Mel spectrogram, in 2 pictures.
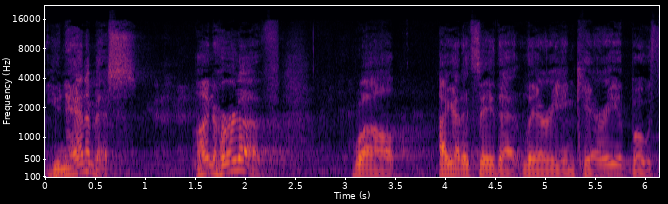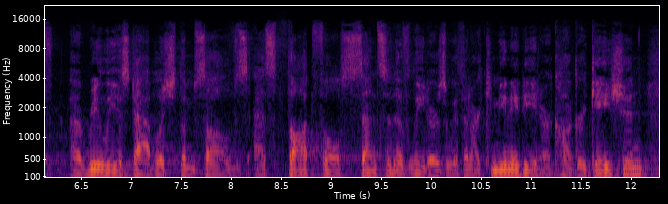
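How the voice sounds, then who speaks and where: Medium-pitched male speech, ordinary in its pitch variation, with noticeable background noise behind it. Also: moderate pace. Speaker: rabbi. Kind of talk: religious service remarks. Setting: synagogue service, live broadcast.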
